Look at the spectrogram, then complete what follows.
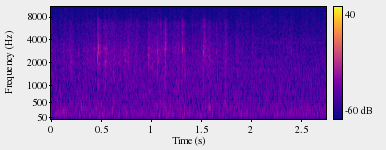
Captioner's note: paper rustles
